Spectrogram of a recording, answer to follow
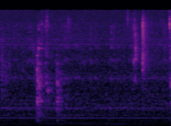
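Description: A few faint clicks of a fork against a plate as pasta is picked up: a small cluster of taps about half a second in and two more near the end.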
